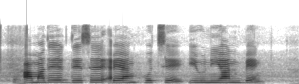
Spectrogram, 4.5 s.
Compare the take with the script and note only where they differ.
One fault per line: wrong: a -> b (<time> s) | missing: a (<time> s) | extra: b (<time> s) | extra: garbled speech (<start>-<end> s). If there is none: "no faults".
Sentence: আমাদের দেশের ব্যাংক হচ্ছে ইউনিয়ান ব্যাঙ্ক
no faults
